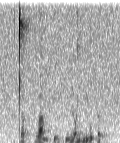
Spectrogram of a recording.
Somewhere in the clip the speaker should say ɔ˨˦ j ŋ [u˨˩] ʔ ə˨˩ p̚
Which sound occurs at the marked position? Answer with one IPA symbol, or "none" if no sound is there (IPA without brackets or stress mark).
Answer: ṵ˧˥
